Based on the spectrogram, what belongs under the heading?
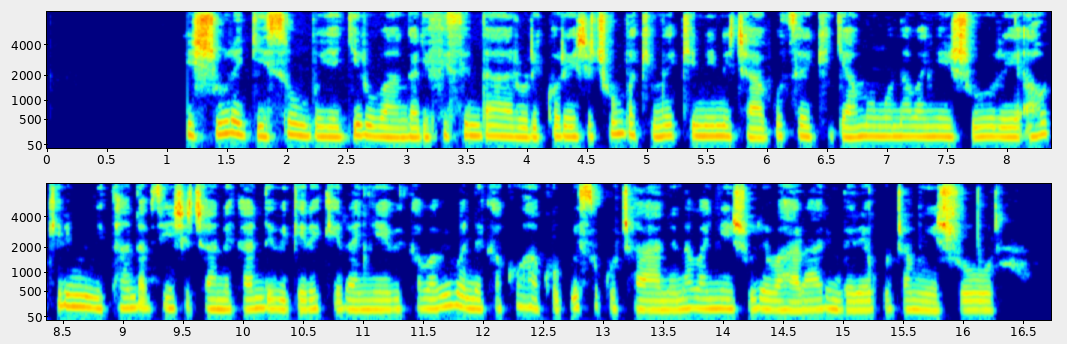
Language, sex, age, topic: Rundi, female, 36-49, education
